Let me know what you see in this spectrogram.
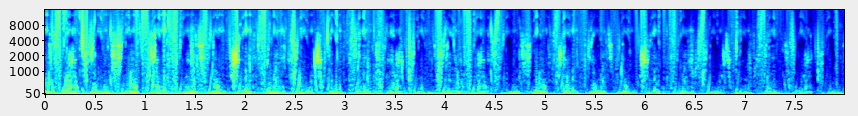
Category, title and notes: Sound effects > Electronic / Design
Basement is Flooding
commons, creative, free, industrial-noise, noise, royalty, sci-fi, scifi, sound-design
